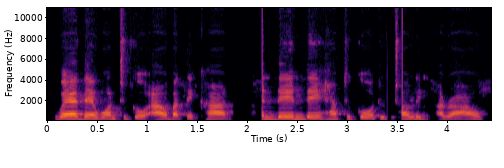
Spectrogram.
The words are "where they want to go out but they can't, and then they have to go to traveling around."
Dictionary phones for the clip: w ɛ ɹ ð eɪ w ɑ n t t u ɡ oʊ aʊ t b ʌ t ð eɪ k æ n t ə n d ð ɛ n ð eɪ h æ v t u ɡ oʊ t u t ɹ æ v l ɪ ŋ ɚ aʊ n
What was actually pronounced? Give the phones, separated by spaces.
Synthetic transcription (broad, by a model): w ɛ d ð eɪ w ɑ n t t u ɡ oʊ aʊ t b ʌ t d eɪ k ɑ n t ə n d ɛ n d eɪ h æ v t u ɡ oʊ t u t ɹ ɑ l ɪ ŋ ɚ aʊ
